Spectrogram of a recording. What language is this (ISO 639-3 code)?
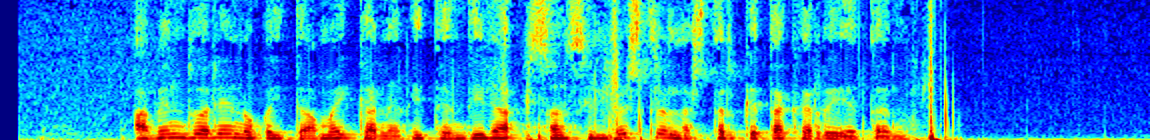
eus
